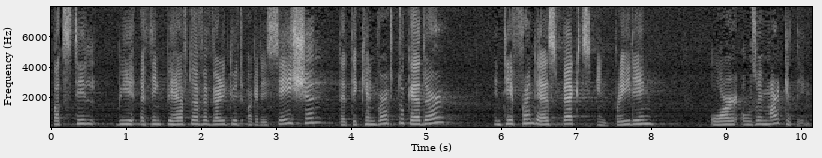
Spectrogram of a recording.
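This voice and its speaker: A woman's voice: fairly high pitch, darkish tone. A woman from Austria, speaking English as an on a forum panel, searching for her words. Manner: thoughtful, searching for words, speaking a second language. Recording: long hall reverb.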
